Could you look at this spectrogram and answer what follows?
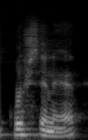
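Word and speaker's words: questionnaire: আছে এই ওয়ার্ডটা কোশ্চেন নাইরে কোশ্চেনার এটার সঠিক উচ্চারণ হচ্ছে কোশ্চেনার কিন্তু আপনি মনে রাখবেন কোশ্চেন নাইরে এই কথাটা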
